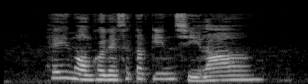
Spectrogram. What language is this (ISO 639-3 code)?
yue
